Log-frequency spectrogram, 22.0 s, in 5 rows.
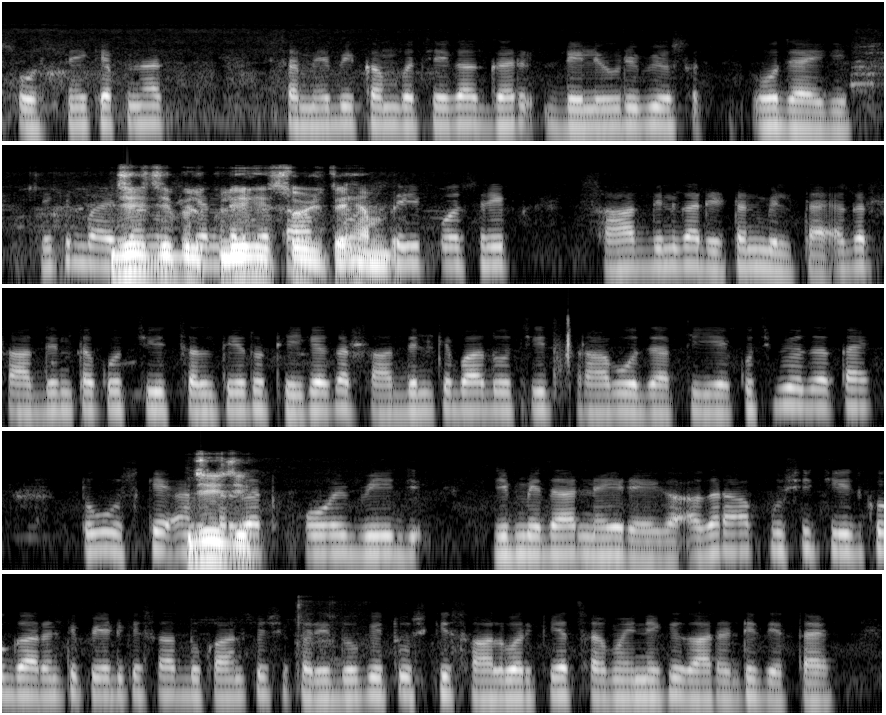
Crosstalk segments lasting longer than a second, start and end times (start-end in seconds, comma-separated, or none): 5.0-6.4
